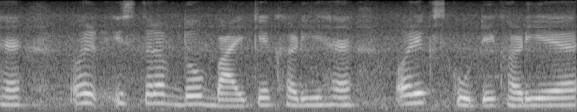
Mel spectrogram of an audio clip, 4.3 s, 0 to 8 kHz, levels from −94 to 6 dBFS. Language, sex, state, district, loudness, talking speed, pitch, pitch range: Hindi, female, Gujarat, Valsad, -17 LUFS, 165 wpm, 195 Hz, 190-220 Hz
